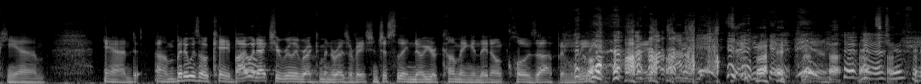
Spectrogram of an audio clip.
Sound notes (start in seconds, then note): 5.7 laughter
